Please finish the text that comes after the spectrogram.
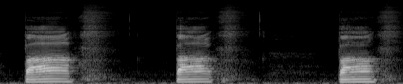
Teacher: I'm almost snorting out of my nose and I can feel air going through my nose my coming out of my nose bah I can feel it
